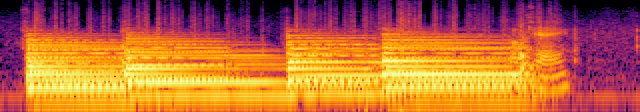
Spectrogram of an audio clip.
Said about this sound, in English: In fact, it's real similar to the minor scale, which sounds like this.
